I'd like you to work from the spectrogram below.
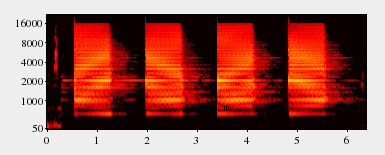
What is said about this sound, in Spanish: Entonces, vamos a la alarma, para la alarma porque vamos con spoilers, entonces para la gente que no la ha visto, vayan a ver la película y luego pues, regresan acá con nosotros, mientras tanto, ahí va la alarma.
